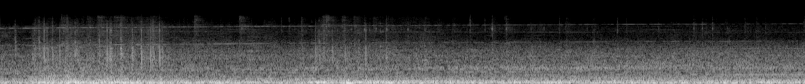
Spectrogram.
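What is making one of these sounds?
Loose fittings inside the bus rattle and click.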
